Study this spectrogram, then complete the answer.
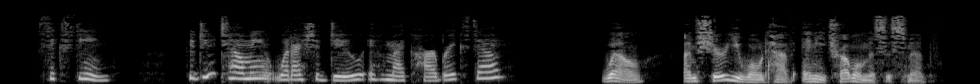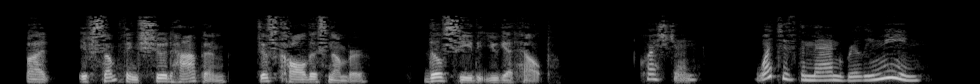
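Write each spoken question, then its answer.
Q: What does the man really mean?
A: She probably won't have trouble, but if the car breaks down she should call the number to get help.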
